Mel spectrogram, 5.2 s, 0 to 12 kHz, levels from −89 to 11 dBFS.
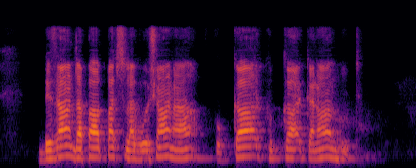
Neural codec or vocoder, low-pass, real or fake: codec, 16 kHz, 1.1 kbps, Voila-Tokenizer; 7.2 kHz; fake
